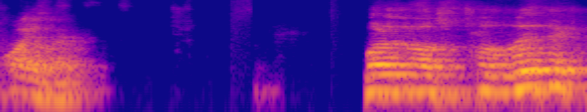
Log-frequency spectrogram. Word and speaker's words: Euler: I know it looks like Euler, but it's pronounced Euler.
